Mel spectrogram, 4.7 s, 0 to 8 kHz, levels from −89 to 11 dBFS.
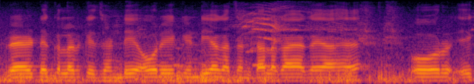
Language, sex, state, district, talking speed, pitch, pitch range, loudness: Hindi, male, Haryana, Charkhi Dadri, 175 wpm, 125 Hz, 125-130 Hz, -16 LUFS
